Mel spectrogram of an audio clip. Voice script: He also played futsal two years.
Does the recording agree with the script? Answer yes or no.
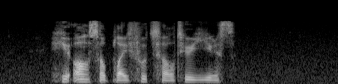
yes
